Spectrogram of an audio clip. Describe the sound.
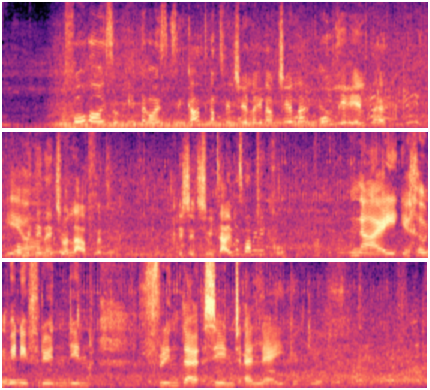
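Steady roar of heavy car traffic on a motorway below, heard from a motorway bridge in New Zealand, a continuous rushing drone under conversation between an adult and a child walking across the bridge on the child's way to school.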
